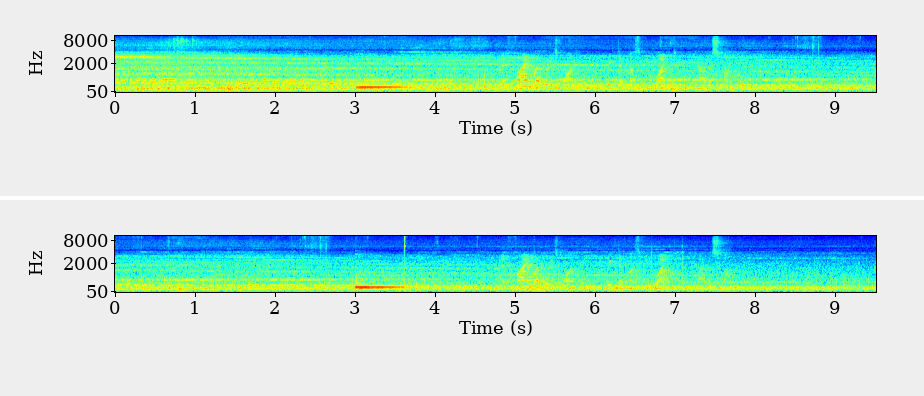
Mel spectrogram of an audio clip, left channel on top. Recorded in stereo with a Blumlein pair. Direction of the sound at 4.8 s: 10° left.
